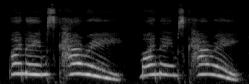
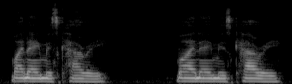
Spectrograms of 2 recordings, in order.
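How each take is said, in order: First: Very high, sustained head register. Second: Low, level chest register. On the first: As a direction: pitch it way up like a cartoon mouse. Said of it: "So play around with it". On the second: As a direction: bring it right down into the chest. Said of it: "bring your pitch lower". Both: Shown as a demonstration.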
